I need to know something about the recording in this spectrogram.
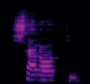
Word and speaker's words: xarope: Quando eu digo xarope, é o som do ch, som de ks.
